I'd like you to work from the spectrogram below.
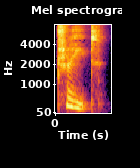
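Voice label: "trait", British English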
